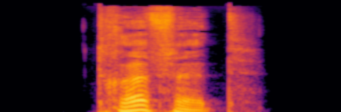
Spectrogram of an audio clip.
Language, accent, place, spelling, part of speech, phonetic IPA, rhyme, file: German, Germany, Berlin, tröffet, verb, [ˈtʁœfət], -œfət, De-tröffet.ogg
- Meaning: second-person plural subjunctive II of triefen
